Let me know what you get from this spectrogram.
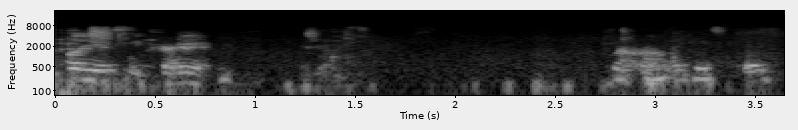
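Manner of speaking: hushed, low secret-telling; barely audible aside; too quiet to hear. Real, not acted. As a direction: say it very softly, like a secret. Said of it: "Say that louder".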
